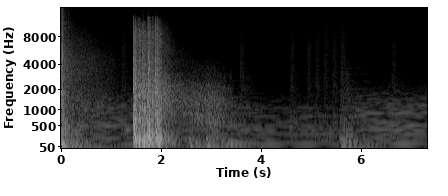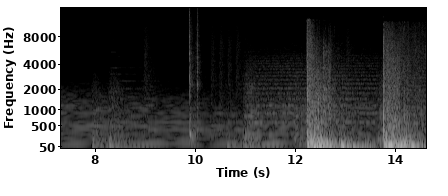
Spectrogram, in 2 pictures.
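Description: Gunfire in the PS4 strategy game Strategic Mind: Spectre of Communism, sharp bursts of machine-gun fire and single shots scattered over about fifteen seconds, with ringing tails and quiet stretches between loud volleys.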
